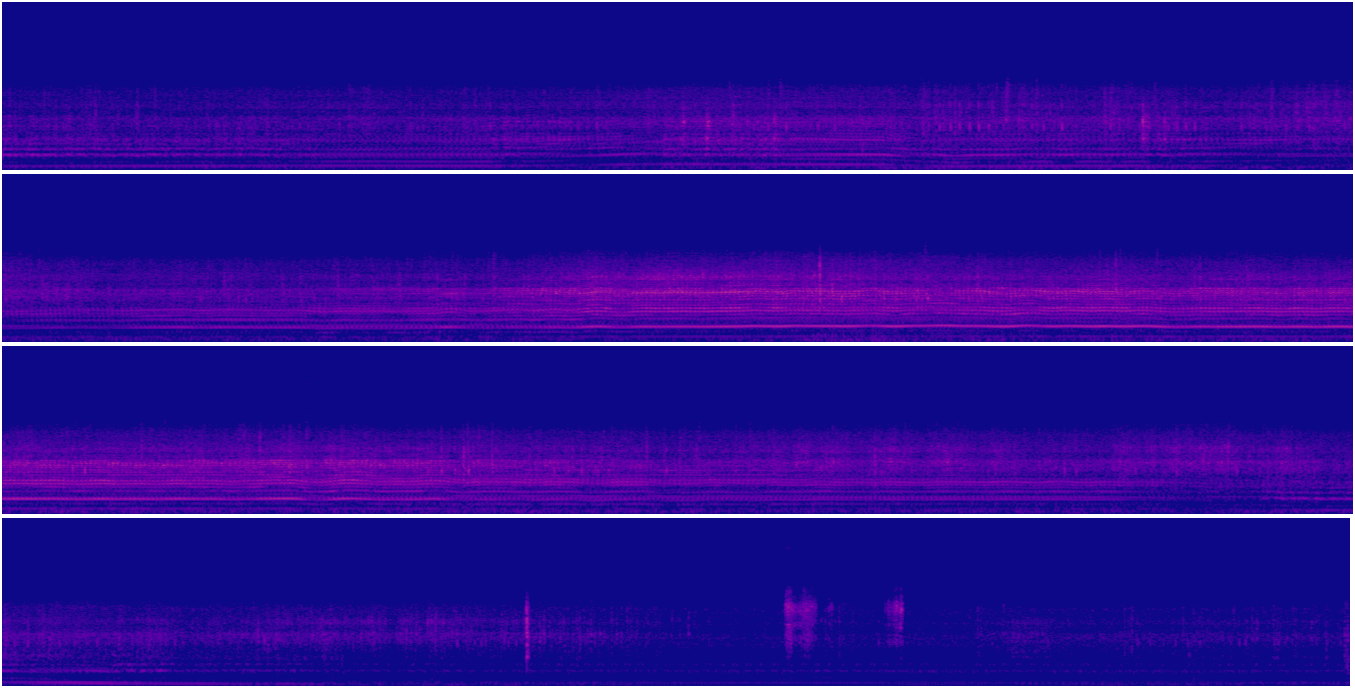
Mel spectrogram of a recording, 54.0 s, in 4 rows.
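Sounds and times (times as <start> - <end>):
car engine running under load: 0.0 - 54.0.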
